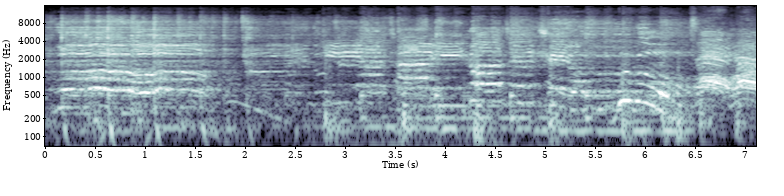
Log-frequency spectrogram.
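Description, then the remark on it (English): A large crowd at a South Korean baseball stadium chants and sings player Brito's cheer song in unison, loud and sustained throughout, with voices rising and falling together and occasional yells on top. “My cheer song here is really popular. People love it.”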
